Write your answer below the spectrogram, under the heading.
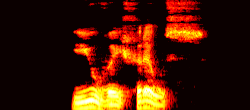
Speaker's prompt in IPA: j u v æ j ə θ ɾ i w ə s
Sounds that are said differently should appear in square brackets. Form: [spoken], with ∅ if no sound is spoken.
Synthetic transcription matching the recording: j u v æ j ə [f] ɾ [æ] w ə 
